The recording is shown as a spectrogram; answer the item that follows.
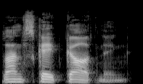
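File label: "landscape gardening", British English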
